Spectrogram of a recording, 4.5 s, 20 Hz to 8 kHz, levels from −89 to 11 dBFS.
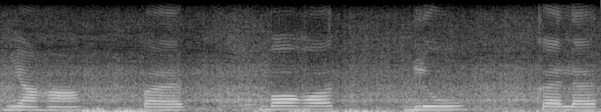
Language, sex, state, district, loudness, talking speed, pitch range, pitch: Hindi, female, Chandigarh, Chandigarh, -14 LUFS, 80 wpm, 205-225 Hz, 215 Hz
